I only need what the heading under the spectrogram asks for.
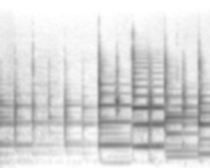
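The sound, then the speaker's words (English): A phone ringtone plays a single loop of bright, plucked electronic notes, starting with quick evenly spaced tones and then rising into a fuller, louder melodic phrase, heard alone. “Giving you one loop. That's all you need. Yeah, so that's familiar. I guess I have my phone on sometimes.”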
